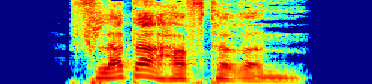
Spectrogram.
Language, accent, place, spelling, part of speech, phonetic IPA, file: German, Germany, Berlin, flatterhafterem, adjective, [ˈflatɐhaftəʁəm], De-flatterhafterem.ogg
- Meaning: strong dative masculine/neuter singular comparative degree of flatterhaft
